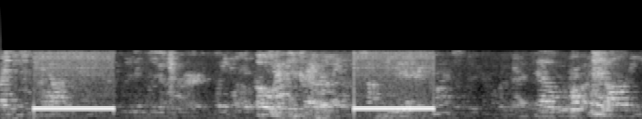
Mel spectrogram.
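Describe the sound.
Ringback tone from an automated phone system trying an extension: two steady, buzzing tone bursts of about a second each, separated by a few seconds of talking voices that continue after the second ring.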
